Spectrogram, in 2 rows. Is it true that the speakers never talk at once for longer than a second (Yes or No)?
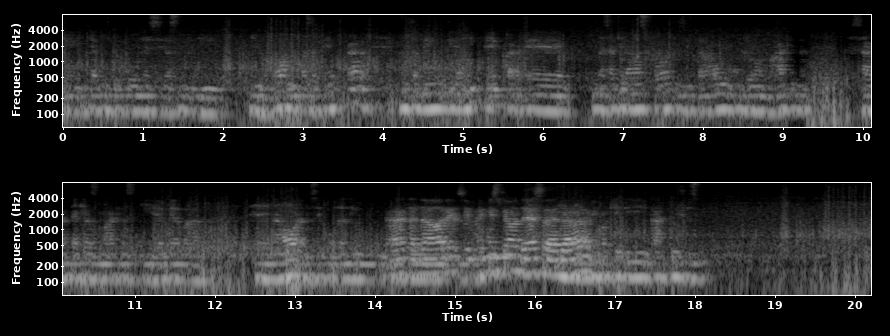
No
